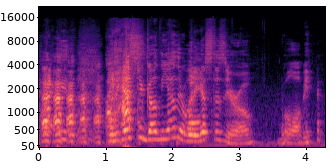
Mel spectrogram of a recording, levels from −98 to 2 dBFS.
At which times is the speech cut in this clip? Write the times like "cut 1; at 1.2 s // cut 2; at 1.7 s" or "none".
none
